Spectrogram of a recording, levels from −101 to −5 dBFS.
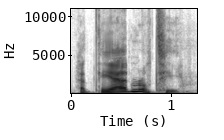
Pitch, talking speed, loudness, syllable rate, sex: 180 Hz, 145 wpm, -16 LUFS, 6.1 syllables/s, male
